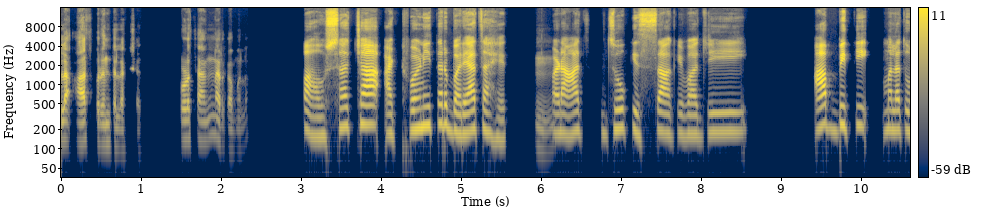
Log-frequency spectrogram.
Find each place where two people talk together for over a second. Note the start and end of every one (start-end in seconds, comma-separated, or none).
none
